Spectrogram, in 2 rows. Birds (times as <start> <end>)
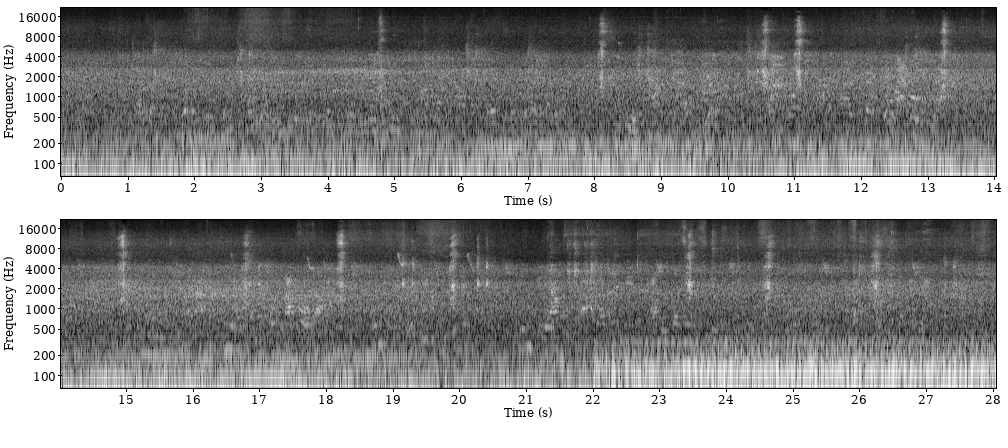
6.0 28.0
